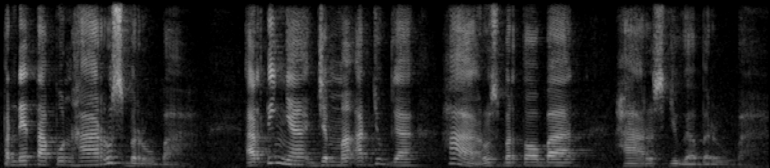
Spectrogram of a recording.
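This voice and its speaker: A man preaching a sermon at a church service, slow and humorous, leading into prayer. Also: medium pitch, a little hiss or hum. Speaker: pastor. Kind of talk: sermon with prayer and worship singing.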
